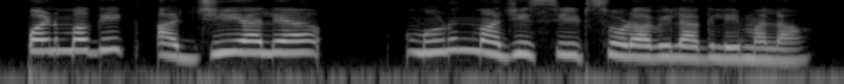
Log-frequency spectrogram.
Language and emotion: Marathi, sad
